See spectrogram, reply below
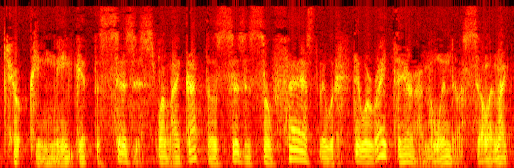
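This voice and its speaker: A protective American husband in a seventies radio drama. His low, gravelly voice is folksy and anxious with lively pitch movement, heard on a dull old recording. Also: brisk, heavily acted. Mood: relieved, puzzled. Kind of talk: 1970s radio drama acting.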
